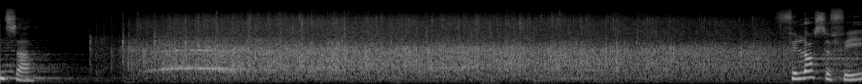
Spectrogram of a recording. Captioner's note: applause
